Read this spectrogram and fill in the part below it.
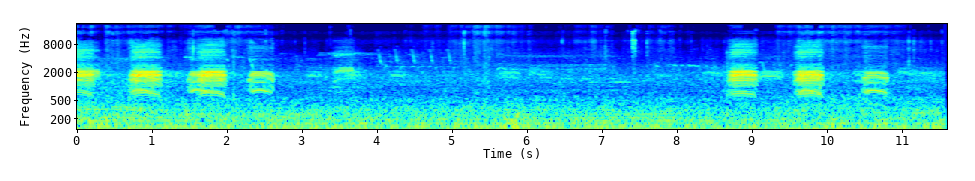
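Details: Many crows squabbling with eagles over food: harsh, nasal caws in quick bursts of three or four, a pause, then another burst, over a constant low rumble of background noise.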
